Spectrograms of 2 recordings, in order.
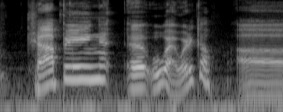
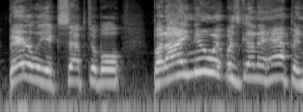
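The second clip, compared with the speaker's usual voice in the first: usual speaking voice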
